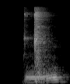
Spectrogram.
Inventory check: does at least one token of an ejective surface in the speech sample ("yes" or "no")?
no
